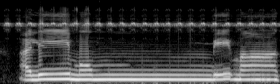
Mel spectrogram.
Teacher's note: میم تنوین کے بعد بھی چھوٹا میم آنے کی وجہ سے میم کا اس میم میں ادغام ہوگا، یعنی کہ دونوں میم کو ملا کر پڑھیں گے. علیم، میم تنوین کا میم میں ادغام ہوگا اور اس کے بعد با آنے کی وجہ سے غنہ ہوگا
